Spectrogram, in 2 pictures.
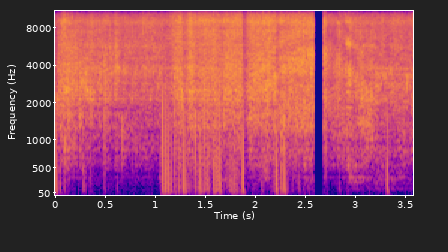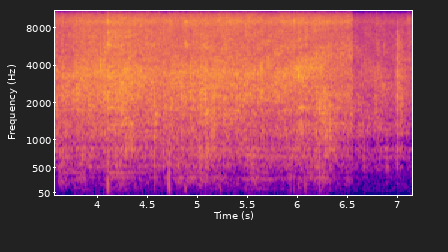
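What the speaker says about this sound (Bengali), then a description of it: "আমার মশলাটা ভেজা ভাজা হয়ে গেছে এবার আমি দিয়ে দেবো মিষ্টি কুমড়োগুলো আর আলু" Pumpkin and potato pieces hit hot oil with panch phoron spices in a pan, sizzling loudly and steadily, with sharp stirring scrapes and crackles throughout and no talking.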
